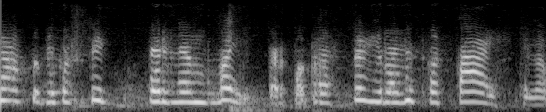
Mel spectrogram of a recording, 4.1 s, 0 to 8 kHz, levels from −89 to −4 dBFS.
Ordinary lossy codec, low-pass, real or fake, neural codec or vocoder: Opus, 24 kbps; 7.2 kHz; fake; codec, 44.1 kHz, 1.7 kbps, Pupu-Codec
